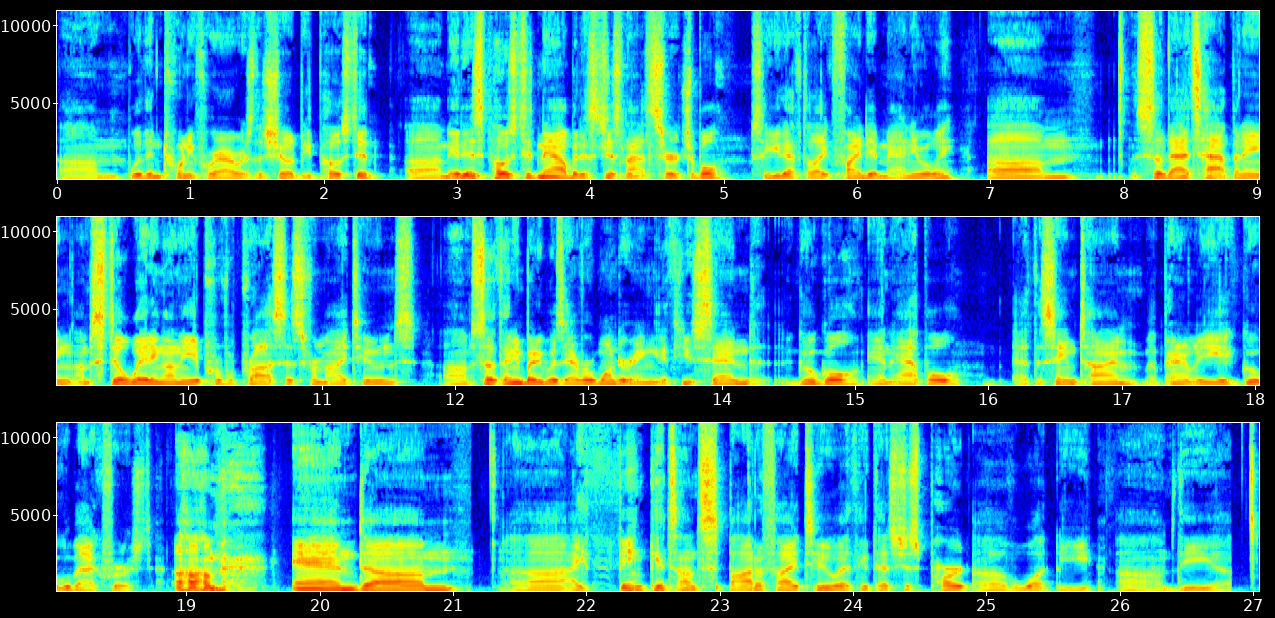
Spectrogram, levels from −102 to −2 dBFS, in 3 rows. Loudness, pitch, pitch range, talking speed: -26 LUFS, 100 Hz, 95-110 Hz, 190 wpm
